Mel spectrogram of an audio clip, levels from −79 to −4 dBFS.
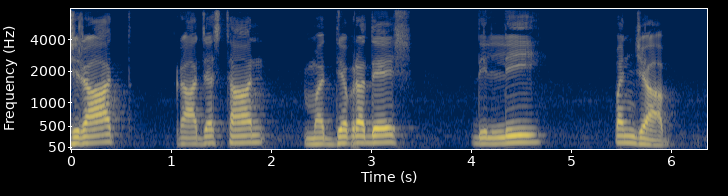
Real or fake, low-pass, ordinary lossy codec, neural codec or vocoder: real; none; none; none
